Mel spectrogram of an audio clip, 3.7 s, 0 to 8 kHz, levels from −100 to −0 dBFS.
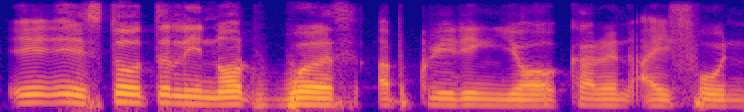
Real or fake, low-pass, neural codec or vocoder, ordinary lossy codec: fake; 7.2 kHz; codec, 16 kHz, 6 kbps, DAC; Opus, 24 kbps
